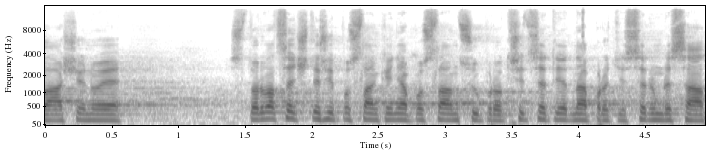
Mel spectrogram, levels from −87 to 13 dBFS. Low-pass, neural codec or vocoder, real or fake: 14.4 kHz; none; real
